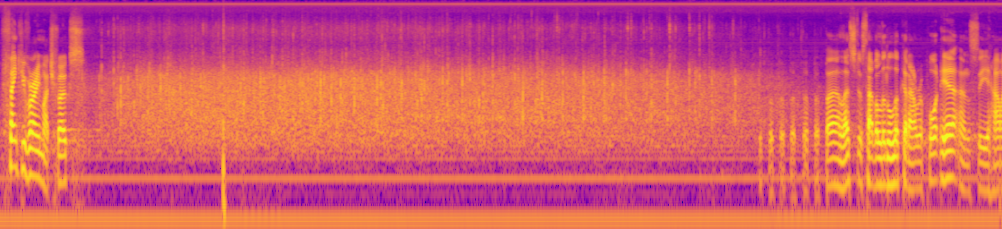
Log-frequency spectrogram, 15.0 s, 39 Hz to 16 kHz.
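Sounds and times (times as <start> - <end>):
audience applauding: 1.4 - 12.4.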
